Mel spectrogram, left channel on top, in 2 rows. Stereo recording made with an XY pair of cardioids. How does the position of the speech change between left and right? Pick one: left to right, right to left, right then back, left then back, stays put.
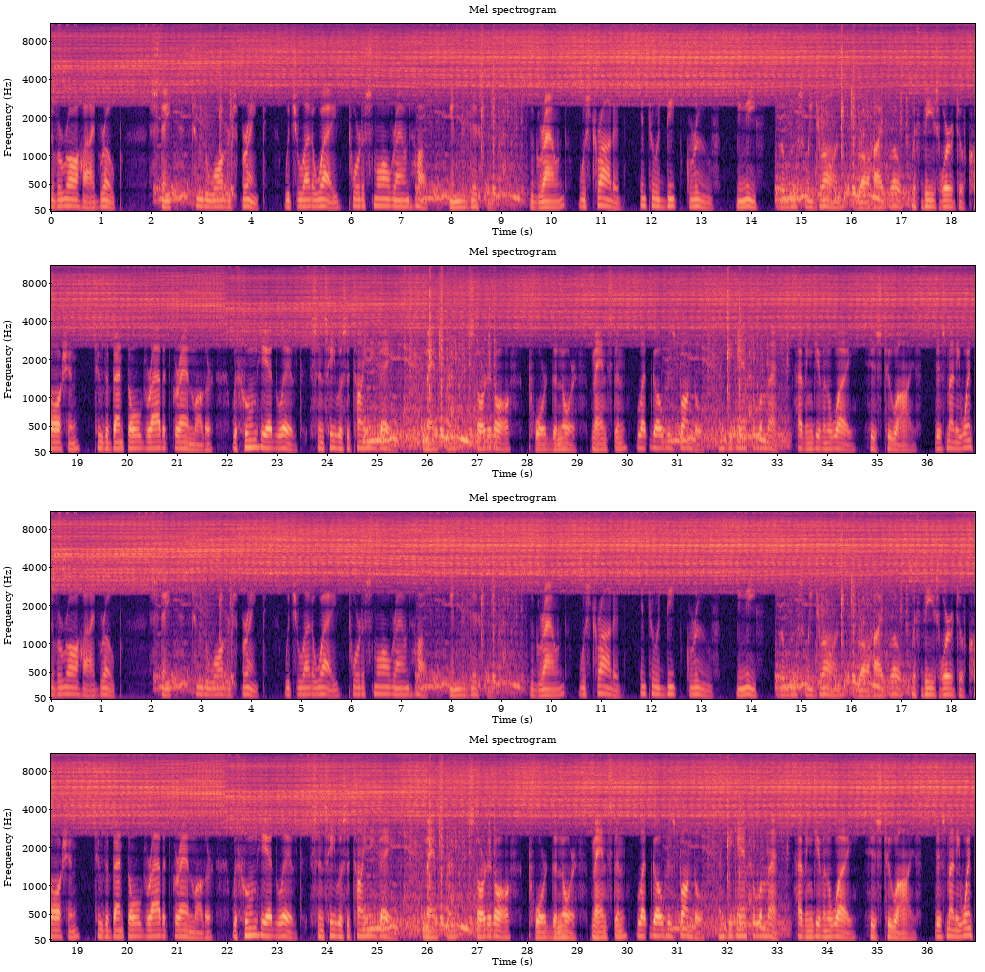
left to right.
